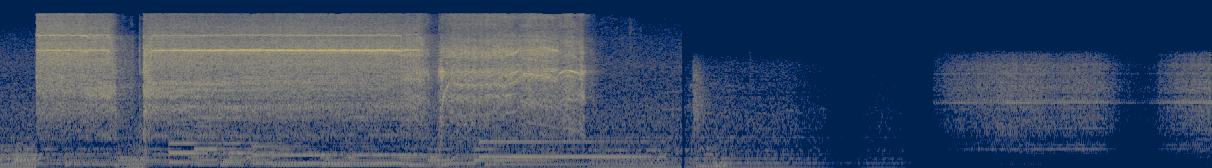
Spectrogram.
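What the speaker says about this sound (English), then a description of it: "Drill then make hole." A power drill whines loudly and steadily for several seconds, stops briefly, runs again, then lighter drilling bursts follow with pauses between them.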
